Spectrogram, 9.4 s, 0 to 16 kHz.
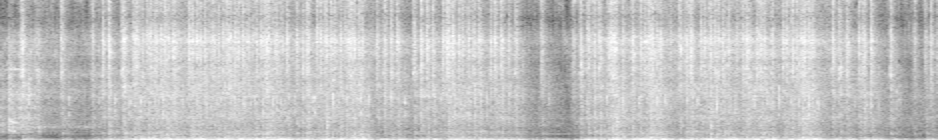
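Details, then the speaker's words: Camaro V8 misfire, running worse after new spark plug wires; lumpy and uneven, sagging and recovering; driver-side headers cold while passenger side is warmer; owner plans to check the driver-side valve cover and lifters. "it is actually somehow running worse with new plug wires"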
